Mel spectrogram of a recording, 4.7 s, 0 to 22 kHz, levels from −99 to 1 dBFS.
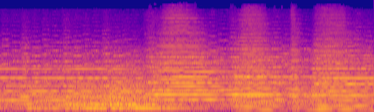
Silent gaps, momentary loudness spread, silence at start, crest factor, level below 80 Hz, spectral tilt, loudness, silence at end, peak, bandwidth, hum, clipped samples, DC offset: none; 5 LU; 0 s; 14 dB; -44 dBFS; -5.5 dB/octave; -22 LUFS; 0 s; -8 dBFS; 19 kHz; none; under 0.1%; under 0.1%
